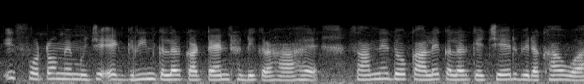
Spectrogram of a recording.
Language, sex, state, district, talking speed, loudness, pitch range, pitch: Hindi, female, Arunachal Pradesh, Papum Pare, 215 wpm, -15 LUFS, 210-240 Hz, 220 Hz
